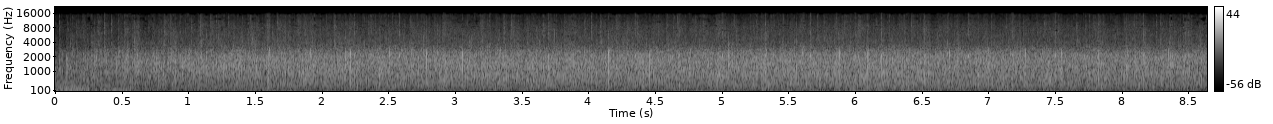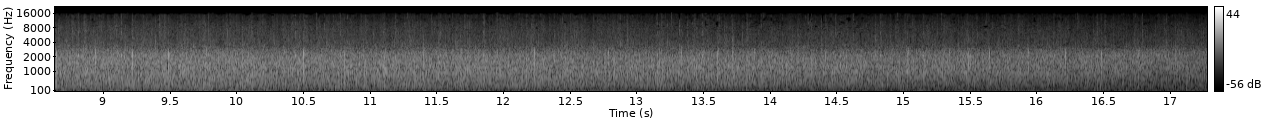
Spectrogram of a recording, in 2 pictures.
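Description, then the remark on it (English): Sustained applause from a large audience, a dense, steady wash of many hands clapping at once that holds for the whole stretch without a break, easing only slightly toward the end. “We'll clap for an hour. We'll not stop until we fall.”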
